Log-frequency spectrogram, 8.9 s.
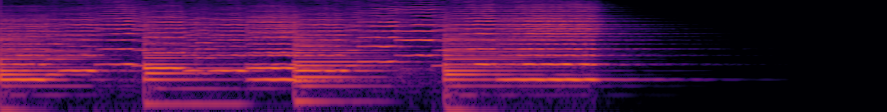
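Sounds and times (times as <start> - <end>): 
Swedish polska folk tune: 0.0 - 6.3.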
